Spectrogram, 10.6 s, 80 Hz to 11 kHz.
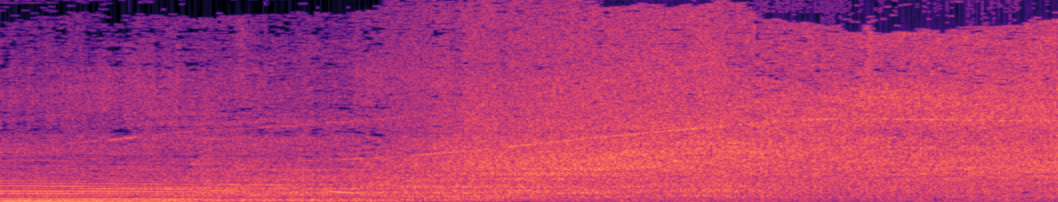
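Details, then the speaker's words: DIY gas jet turbine go-kart built around a turbocharger, diesel-fuelled afterburner, idle about 22000 rpm, just lit: steady rushing roar with high whistle building smoothly as it spools up, no pulsing; normal run. "that's why with a jet engine it's just you just get a continuous noise you don't get the throb like you do with a uh there another word throb like you do with a uh um internal combustion engine"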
